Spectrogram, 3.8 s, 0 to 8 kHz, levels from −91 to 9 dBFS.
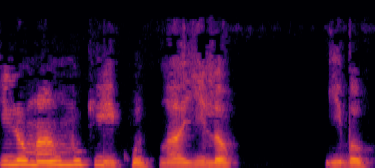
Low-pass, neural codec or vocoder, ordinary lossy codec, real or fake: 7.2 kHz; codec, 24 kHz, 0.9 kbps, WavTokenizer, medium speech release version 2; MP3, 32 kbps; fake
